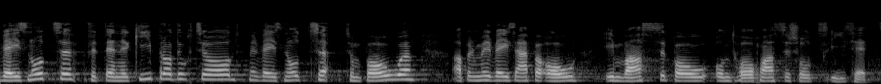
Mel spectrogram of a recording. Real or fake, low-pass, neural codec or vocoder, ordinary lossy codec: real; 7.2 kHz; none; MP3, 32 kbps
